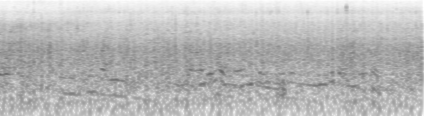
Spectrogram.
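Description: A man talks nearby in the rain.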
